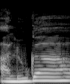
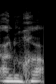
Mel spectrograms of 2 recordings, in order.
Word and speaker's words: Alugha: Ähm, es, also es kommt tatsächlich aus dem arabischen Raum und dort würde man es tatsächlich Alucha aussprechen, aber für uns ist es immer Aluga.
